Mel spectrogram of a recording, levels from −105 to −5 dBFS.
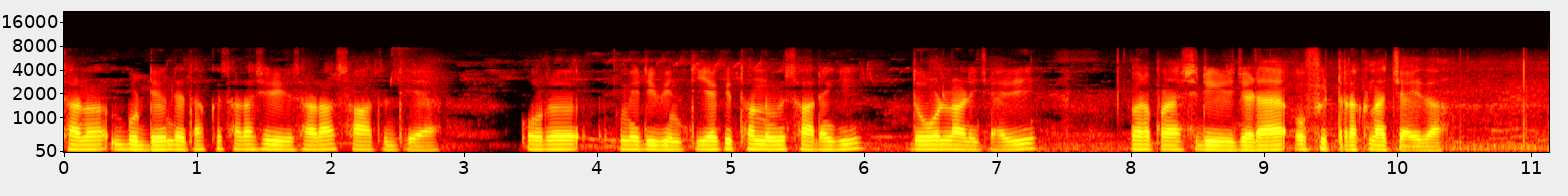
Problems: background sounds at intervals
